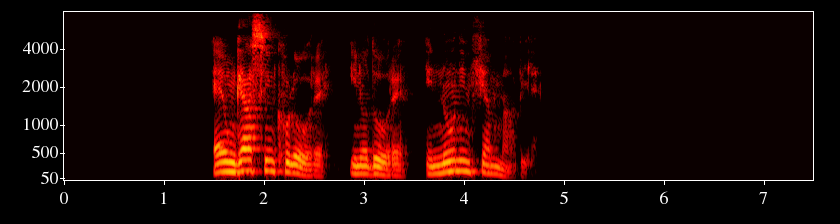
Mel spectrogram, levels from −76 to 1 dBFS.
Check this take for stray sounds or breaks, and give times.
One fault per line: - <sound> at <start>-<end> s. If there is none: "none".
none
